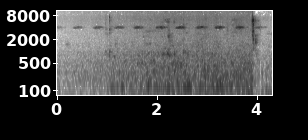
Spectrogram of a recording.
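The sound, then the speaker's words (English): Small coquí frogs chirp in a steady, repeating series of high, piping notes, about a dozen calls evenly spaced over a low, rumbling night-time background, ending with a brief clatter. “coquí. Little frogs, they will sing you to sleep.”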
